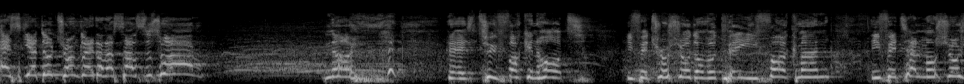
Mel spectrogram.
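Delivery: lightly put-on English accent in French; fake English accent. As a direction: play the Brit who mangles French. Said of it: "cet accent de merde". (faux accent anglais léger)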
